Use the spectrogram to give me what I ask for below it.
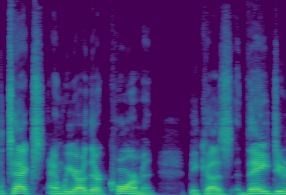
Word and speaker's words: corpsman: corpsman collapse me but the name of the pronunciation is actually corpsman his way it's pronounced it's spelled Co RP s ma an but it's pronounced corpsman and the thing is it's the whole title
